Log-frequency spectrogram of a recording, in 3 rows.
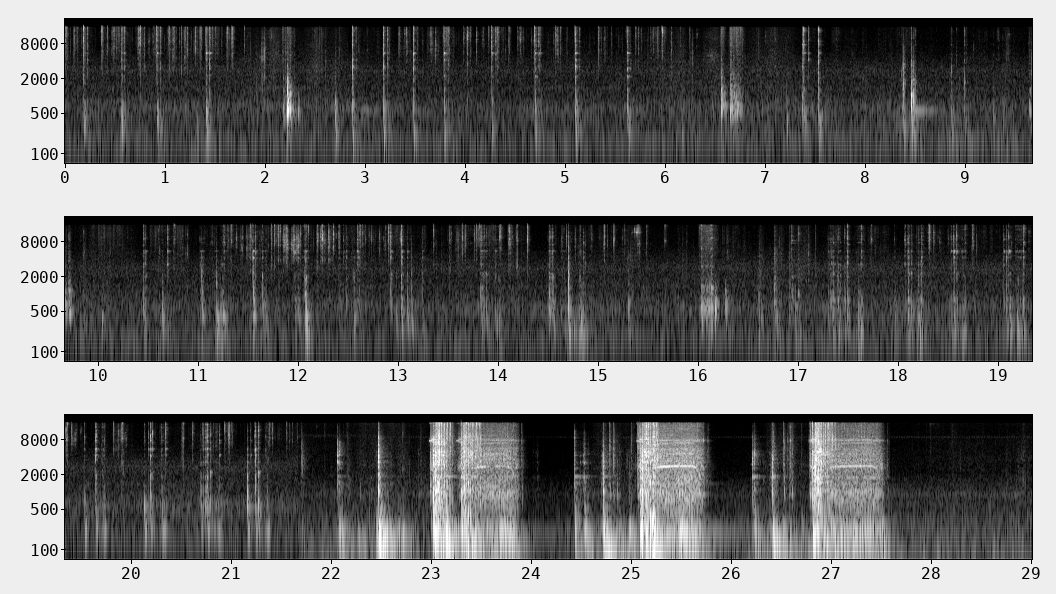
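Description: Metal hand tools clicking and clinking against a Mitsubishi 4G63 cylinder head in irregular small knocks. Near the end come three loud bursts of about a second each.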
